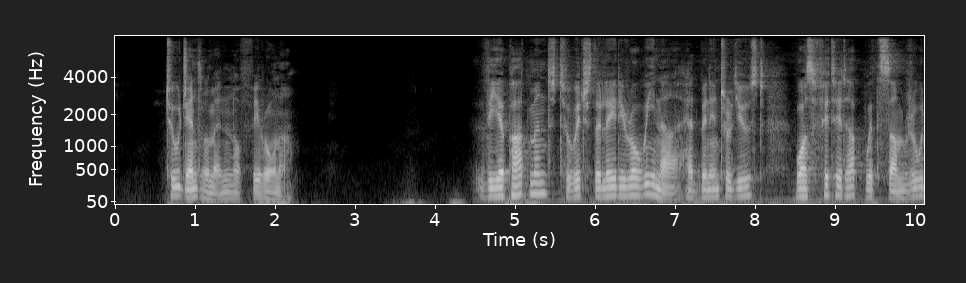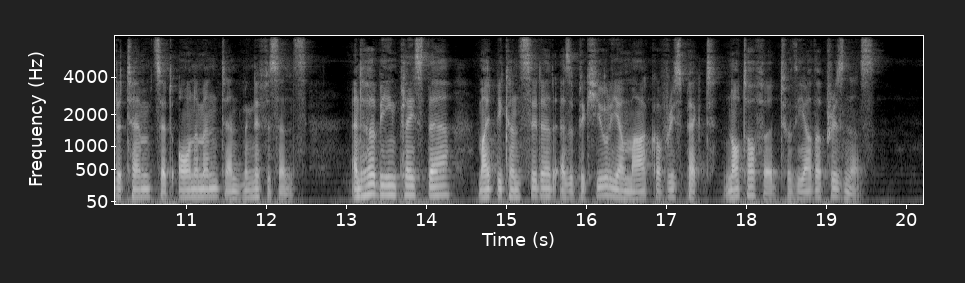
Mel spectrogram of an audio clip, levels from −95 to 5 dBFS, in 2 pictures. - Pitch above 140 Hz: No, low, 100 Hz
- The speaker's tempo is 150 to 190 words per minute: No, slow, 135 wpm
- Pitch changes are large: No, average, 4.0 semitones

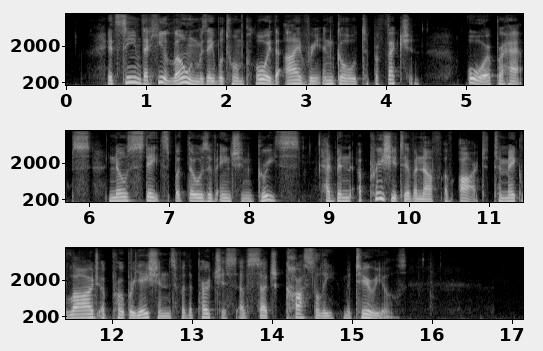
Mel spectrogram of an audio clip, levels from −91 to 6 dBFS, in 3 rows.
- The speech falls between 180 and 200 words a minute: No, average, 145 wpm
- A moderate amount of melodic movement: Yes, average, 3.9 semitones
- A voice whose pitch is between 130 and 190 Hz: Yes, low, 135 Hz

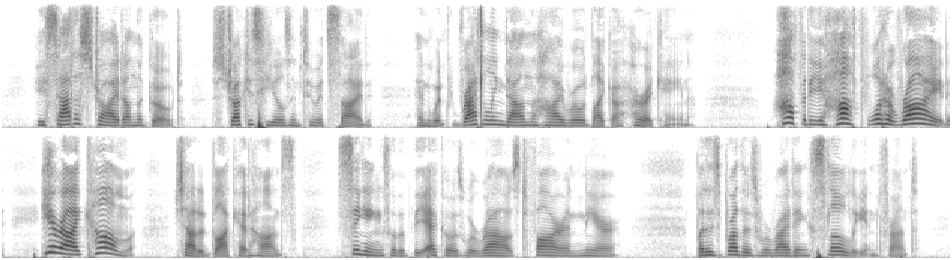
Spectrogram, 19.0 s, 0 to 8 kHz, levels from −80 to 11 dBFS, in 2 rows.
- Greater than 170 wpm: No, average, 160 wpm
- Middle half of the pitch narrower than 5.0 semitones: No, wide, 5.6 semitones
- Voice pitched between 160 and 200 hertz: Yes, high, 190 Hz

